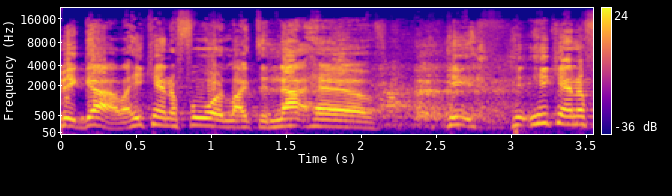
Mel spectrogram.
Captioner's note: students laughing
